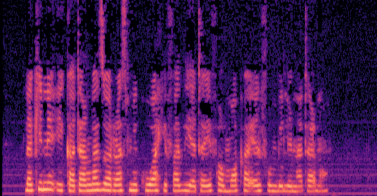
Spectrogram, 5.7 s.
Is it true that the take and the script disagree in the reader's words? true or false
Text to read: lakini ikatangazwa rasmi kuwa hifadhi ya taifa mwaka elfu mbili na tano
false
